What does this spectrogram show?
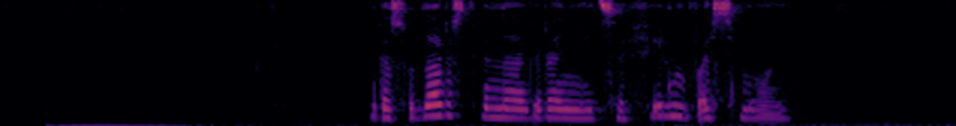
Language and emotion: Russian, neutral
